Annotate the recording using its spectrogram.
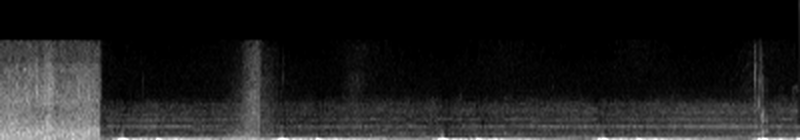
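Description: A short splash of water, then slow, deep booming beats, some in close pairs like a heartbeat, over a faint sustained drone: a dramatic soundtrack.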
